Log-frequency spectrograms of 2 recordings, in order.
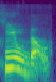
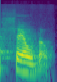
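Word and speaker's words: Kjeldahl: ouvir diferentes pronúncias daí tem gente que vai chamar kildall mas o correto é Sheldon Sheldon método Sheldon conhecidíssimo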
